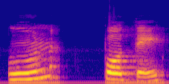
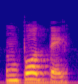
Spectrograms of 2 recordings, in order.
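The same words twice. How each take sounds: First: The phrase is said at a slow pace. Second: The phrase is said at a quick pace.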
